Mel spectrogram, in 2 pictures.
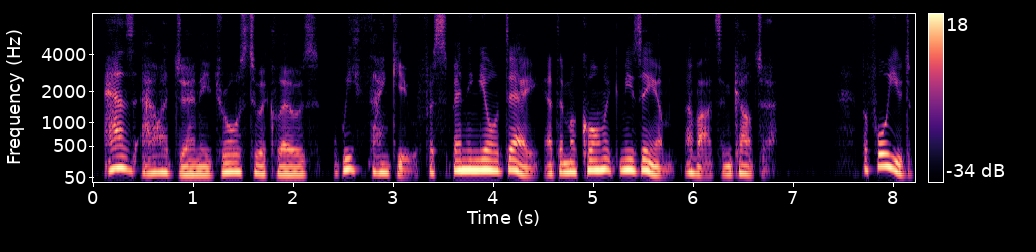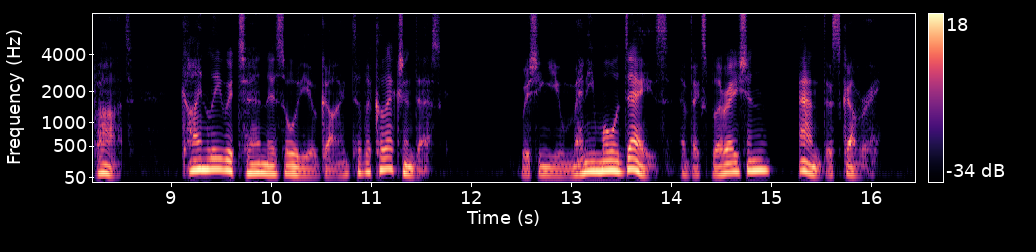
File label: Audio Guide British Farewell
